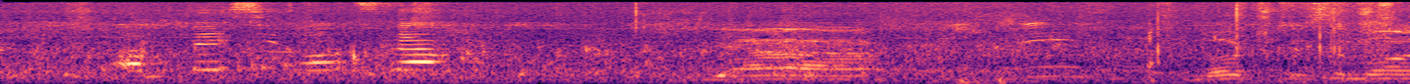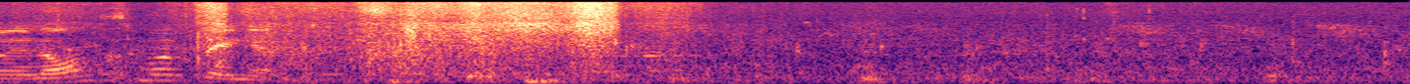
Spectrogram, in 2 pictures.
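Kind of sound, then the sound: vehicle, boat crossing a river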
